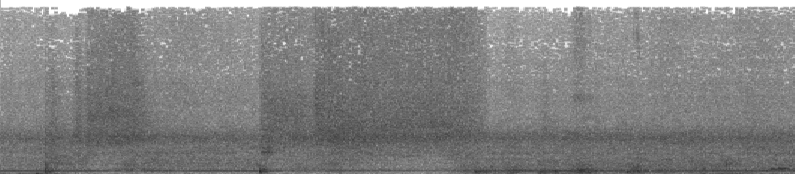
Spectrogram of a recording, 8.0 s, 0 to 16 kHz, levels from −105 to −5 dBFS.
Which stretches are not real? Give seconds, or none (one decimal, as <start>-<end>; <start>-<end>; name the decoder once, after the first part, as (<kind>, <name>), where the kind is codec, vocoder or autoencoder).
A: 0.0-2.0 (autoencoder, DAC-VAE); 4.9-6.0; 6.5-8.0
